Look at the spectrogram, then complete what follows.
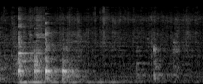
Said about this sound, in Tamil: அதுக்கு பிறகு மசாலா தண்ணியும் ஊற்றுவோம்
